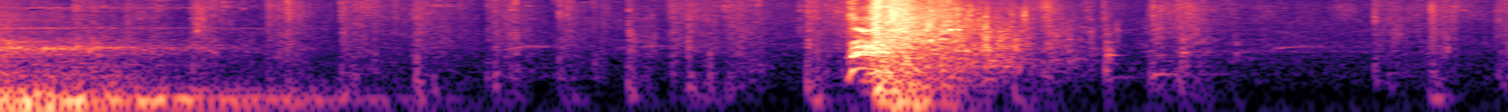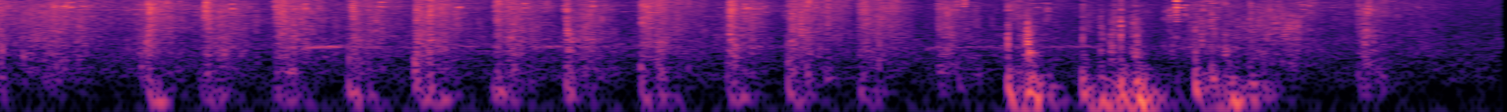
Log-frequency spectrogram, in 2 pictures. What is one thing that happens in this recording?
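Heavy footsteps crunch on stone and gravel.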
